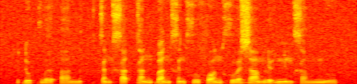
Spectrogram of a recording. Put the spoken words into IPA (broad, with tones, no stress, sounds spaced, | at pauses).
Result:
ɗ u˨˦ k w ə̤ː˨˩ ʔ a̤˨˩ n | k a̰˧˨ n x aː˨˩ t̚ ɣ a˨˦ n ɓ a˧ n x ə˧˩ n x u˨˦ f ɔ˨˦ n x u˨˦ ə̯ z aː˨˦ m l ɨ̰˧˨ ə̯ ɲ ə˧ m x a̤˨˩ m ɲ ṳ˨˩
